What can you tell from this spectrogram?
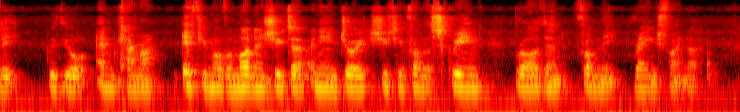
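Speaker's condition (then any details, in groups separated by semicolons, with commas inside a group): No condition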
